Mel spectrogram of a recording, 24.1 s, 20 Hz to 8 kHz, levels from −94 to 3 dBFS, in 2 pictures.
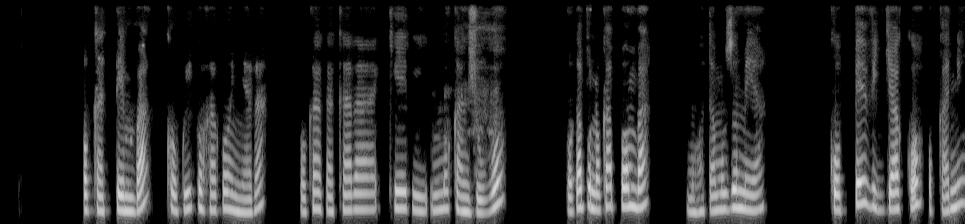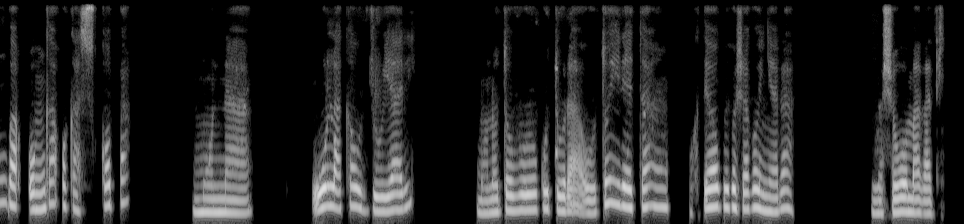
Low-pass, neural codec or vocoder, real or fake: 7.2 kHz; none; real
